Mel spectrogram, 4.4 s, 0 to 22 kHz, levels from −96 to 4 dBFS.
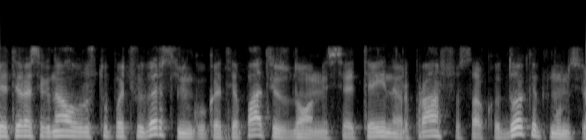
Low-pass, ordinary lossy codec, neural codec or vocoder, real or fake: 5.4 kHz; Opus, 32 kbps; none; real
